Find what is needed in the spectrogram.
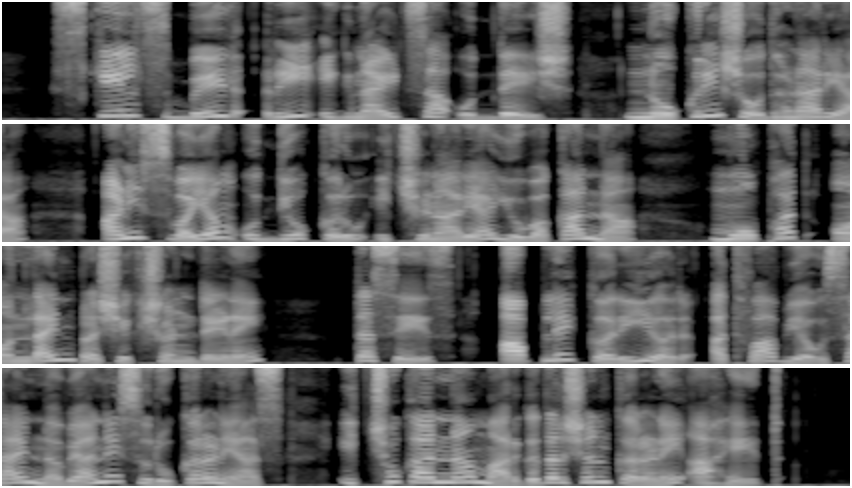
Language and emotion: Marathi, neutral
